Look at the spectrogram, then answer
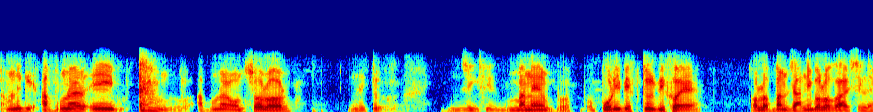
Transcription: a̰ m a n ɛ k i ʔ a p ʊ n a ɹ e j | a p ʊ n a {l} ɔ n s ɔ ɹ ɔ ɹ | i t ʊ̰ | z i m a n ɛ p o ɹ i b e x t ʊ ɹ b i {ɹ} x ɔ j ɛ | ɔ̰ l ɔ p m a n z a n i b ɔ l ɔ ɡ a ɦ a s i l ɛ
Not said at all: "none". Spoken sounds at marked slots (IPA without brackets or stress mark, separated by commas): ɹ, none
